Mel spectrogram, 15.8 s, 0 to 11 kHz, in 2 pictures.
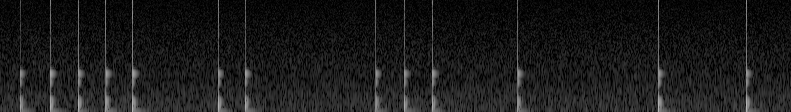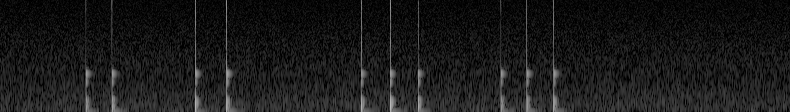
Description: Tap code, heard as knocks on wood, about 4 knocks a second. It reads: WLAGN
